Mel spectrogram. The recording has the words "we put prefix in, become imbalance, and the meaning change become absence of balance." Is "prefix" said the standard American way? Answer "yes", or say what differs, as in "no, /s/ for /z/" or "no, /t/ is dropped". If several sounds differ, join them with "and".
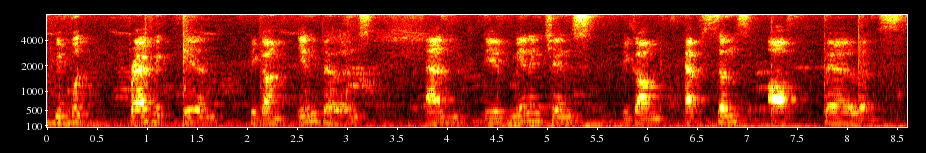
no, /s/ is dropped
